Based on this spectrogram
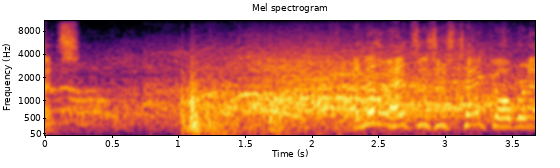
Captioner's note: body thudding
